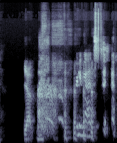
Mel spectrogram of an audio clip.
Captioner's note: laughs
